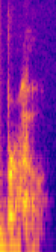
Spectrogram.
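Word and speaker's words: Breaux: this whole thing because his name is spelled br e Au X MH so we would just say come on bro and became like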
